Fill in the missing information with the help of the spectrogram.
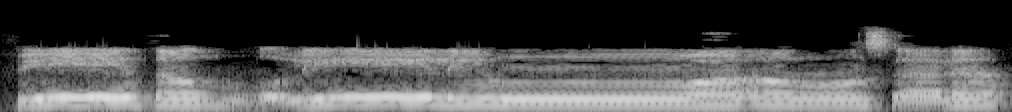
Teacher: واو فتحہ وا، یہ دیکھیں واو شدہ اس لیے کہ اگر آپ اس پچھلی آیت کو اس نیکسٹ آیت کے ساتھ ملاتے ہیں تو تنوین کے بعد دیکھیں حروف ارملون میں سے واو ہے، یہاں پہ ادغام غنہ کے ساتھ کریں گے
